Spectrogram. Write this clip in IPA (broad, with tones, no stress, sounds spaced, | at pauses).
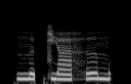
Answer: n̪ ə˨ t̚ ɕ j a˨˩ h ə˥˧ m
